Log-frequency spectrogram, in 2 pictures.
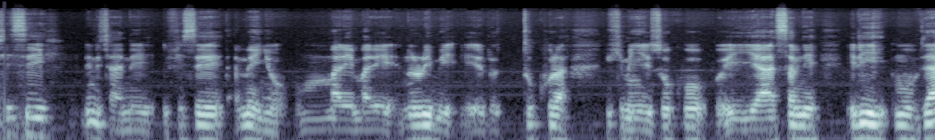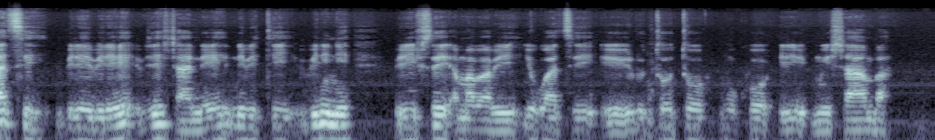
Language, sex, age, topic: Rundi, male, 25-35, agriculture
